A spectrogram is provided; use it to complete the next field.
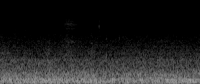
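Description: A truck passes on a road: a loud, steady, deep rumble with a broad roar over about two seconds, a faint high whine riding on top, and no voices.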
